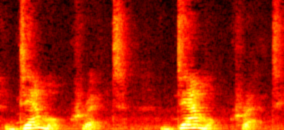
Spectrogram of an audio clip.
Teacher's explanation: there are three syllables and the syllable de is told more strongly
